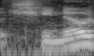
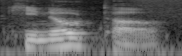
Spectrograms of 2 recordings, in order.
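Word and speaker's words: chinotto: it's there's a fruit called a Chino or kinoto however you want to pronounce it it's like a orange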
